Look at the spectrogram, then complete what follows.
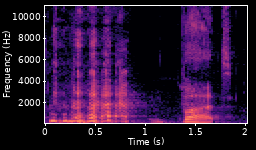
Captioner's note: laughs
